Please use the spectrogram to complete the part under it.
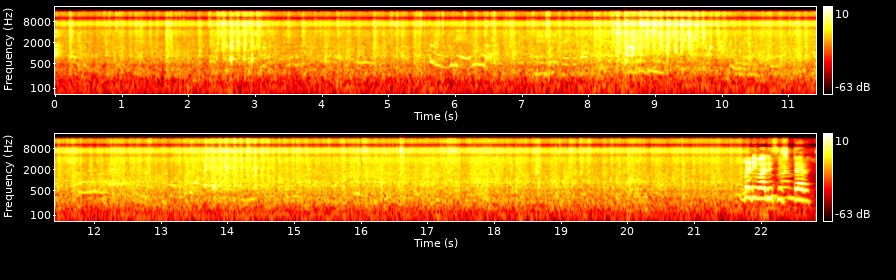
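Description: Hands squelch and slosh wet batter inside a clay pot.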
